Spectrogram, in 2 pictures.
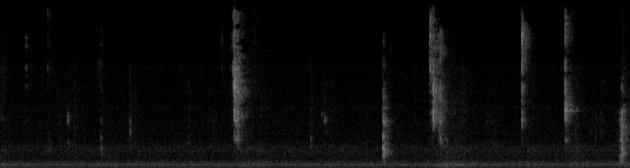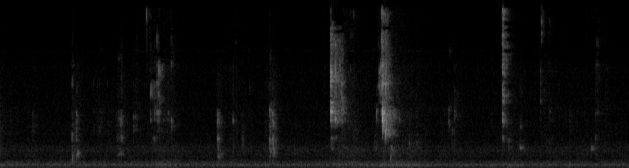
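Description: A person chewing bone-in braised chicken close to the microphone, with sharp wet mouth clicks and smacks at irregular intervals.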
